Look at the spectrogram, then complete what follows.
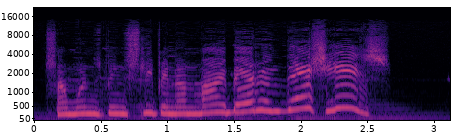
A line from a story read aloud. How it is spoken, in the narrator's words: the wee baby bear cried out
